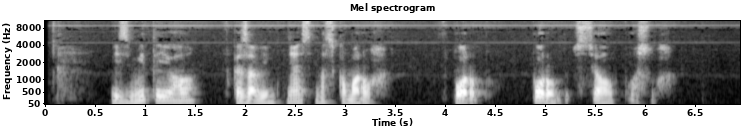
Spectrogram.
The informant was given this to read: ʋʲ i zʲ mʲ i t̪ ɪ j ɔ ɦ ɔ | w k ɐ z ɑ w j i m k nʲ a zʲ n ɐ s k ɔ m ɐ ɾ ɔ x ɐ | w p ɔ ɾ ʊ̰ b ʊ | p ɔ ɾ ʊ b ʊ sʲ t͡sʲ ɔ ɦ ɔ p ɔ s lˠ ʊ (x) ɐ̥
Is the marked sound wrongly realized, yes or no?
no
